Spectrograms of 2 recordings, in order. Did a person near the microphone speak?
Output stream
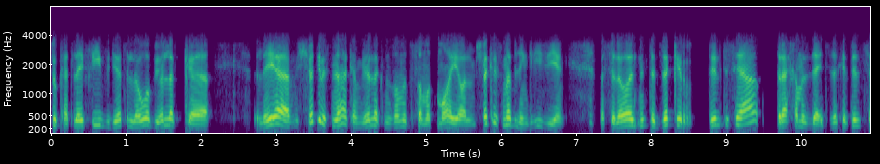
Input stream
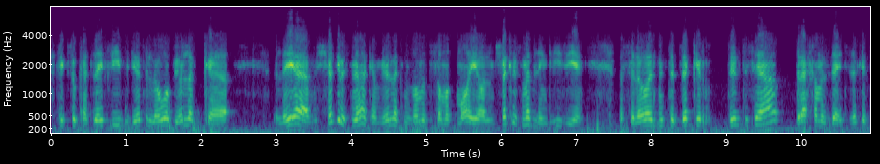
No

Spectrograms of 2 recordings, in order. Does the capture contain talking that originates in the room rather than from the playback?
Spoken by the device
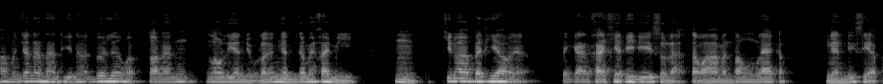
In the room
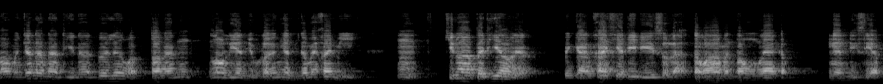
No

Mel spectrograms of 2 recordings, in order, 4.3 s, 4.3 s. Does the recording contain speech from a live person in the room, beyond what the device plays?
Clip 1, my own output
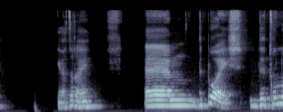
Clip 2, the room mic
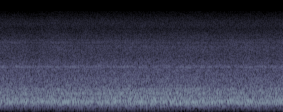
No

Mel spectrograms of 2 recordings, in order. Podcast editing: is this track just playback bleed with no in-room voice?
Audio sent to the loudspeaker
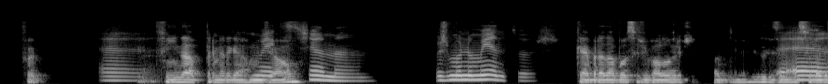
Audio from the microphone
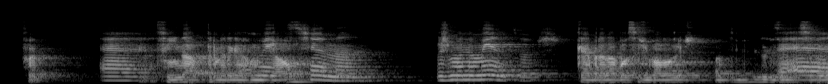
Yes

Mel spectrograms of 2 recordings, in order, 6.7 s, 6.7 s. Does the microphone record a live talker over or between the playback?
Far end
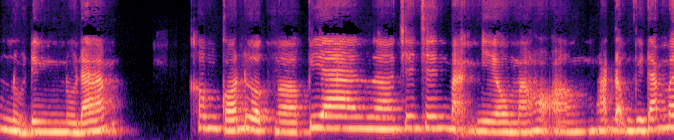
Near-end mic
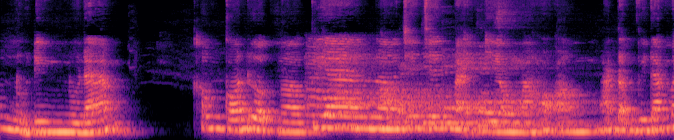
Yes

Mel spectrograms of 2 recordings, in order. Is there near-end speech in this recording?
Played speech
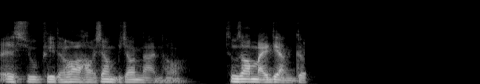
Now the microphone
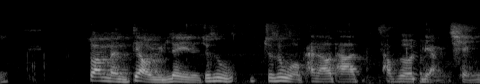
Yes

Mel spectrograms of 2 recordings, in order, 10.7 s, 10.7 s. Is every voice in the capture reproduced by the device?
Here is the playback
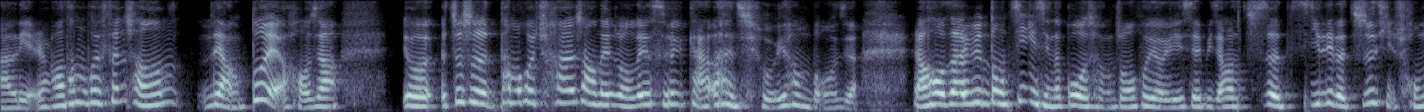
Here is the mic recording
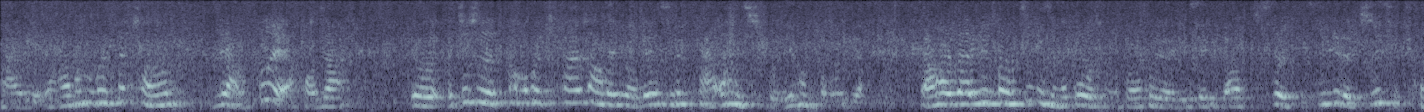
Yes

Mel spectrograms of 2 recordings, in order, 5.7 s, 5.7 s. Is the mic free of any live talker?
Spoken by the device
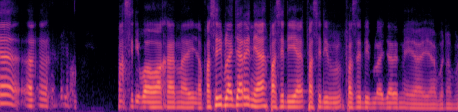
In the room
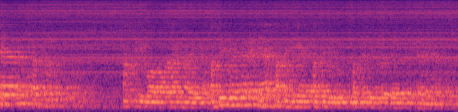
Yes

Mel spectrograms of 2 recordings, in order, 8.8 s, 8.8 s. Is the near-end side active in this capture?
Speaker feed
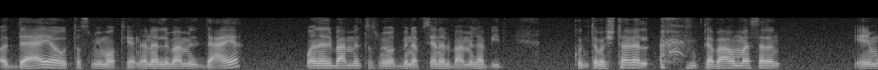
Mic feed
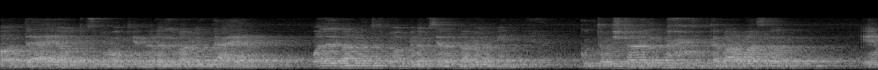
No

